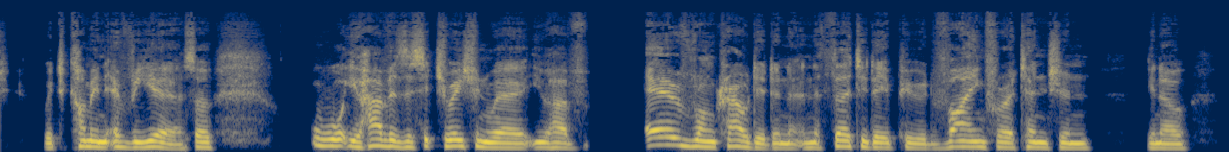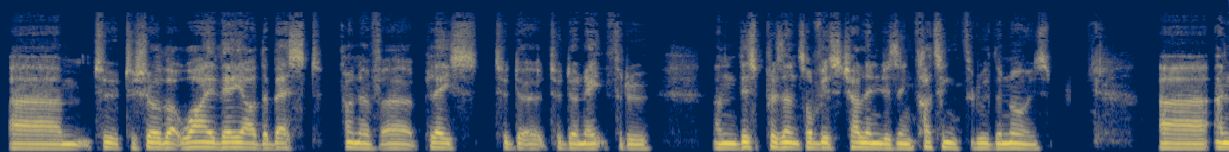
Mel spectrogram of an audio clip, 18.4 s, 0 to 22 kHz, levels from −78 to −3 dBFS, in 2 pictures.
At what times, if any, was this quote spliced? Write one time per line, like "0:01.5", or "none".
0:01.4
